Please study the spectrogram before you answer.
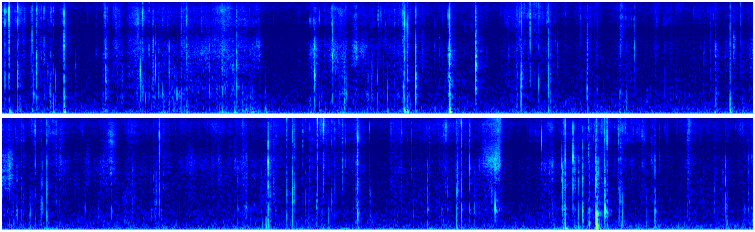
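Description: Fingertips squeeze and crinkle the thin plastic of a long, transparent, tube-shaped package with a red end cap, held across the lap. The result is a steady, quiet stream of soft crinkling and tearing-like rustle, with sharp little crackles and clicks scattered throughout over a low background hum.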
